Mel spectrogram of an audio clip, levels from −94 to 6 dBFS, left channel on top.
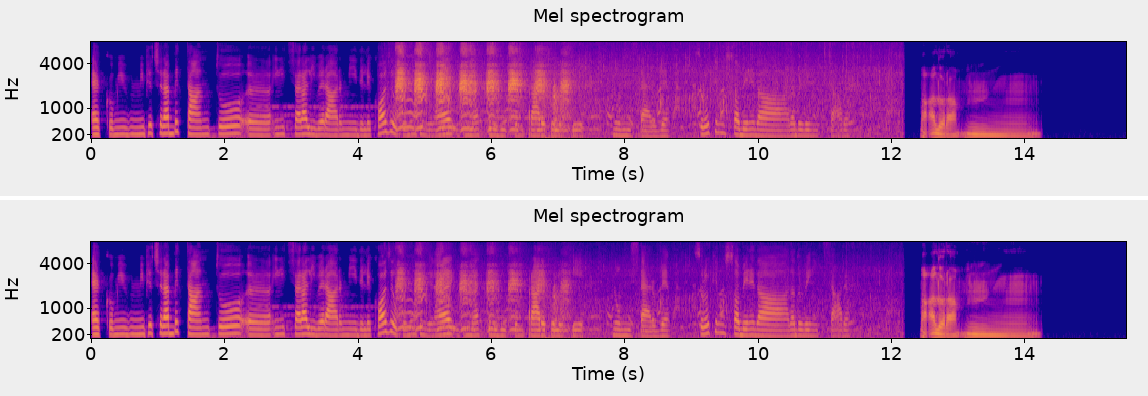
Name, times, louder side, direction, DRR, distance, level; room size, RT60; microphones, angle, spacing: voice 1, 0.0-7.4 7.8-8.7 9.1-11.4, right 2 dB, 10° right, 0.4 m, -31 dB
sound 1, 1.6-11.1, left 1 dB, 10° left, 6.9 m, -56 dB
Fowl, 4.4-12.2, left 8 dB, 50° left, 1.7 m, -33 dB
voice 2, 12.4-14.3, right 2 dB, 65° right, 1.4 m, -29 dB
open air
head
